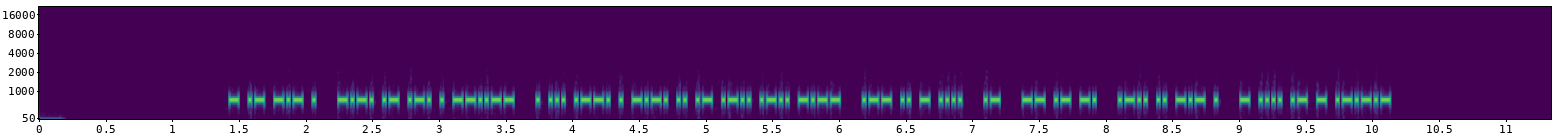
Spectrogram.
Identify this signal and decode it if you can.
Morse code, heard as a keyed tone, about 50 wpm, 700 Hz. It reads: TAKE CARE, ESPECIALLY WITH A MAN LIKE THAT.
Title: Sentences from Top 1000 Words - Review Part 4 - 50wpm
